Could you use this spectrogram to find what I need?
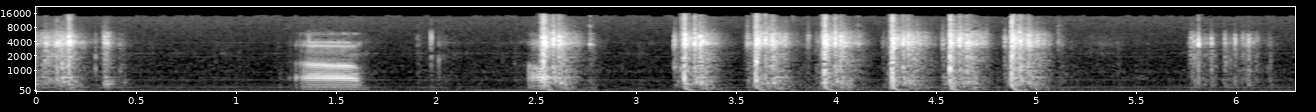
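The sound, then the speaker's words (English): Typewriter keys clack as a name is typed out. Sharp, separate strikes come in an uneven rhythm, with a few early taps, a short pause, then a quicker run of loud clacks and one last tap. “That's the way Reardon's name looks when you type it out.”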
